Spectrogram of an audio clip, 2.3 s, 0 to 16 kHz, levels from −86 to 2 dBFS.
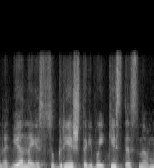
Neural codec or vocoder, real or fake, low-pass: codec, 16 kHz in and 24 kHz out, 0.6 kbps, FocalCodec, streaming, 4096 codes; fake; 10.8 kHz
